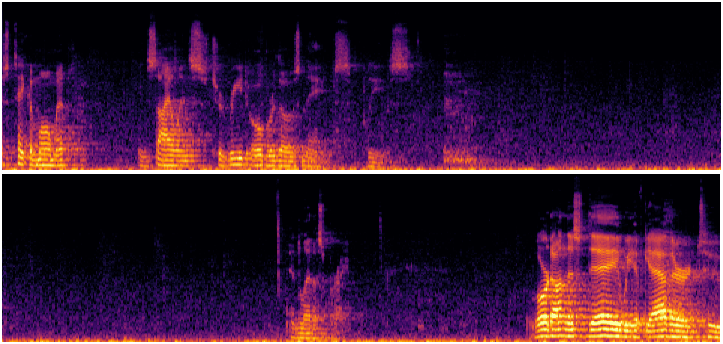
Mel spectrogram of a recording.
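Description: An older man speaks calmly through a microphone in a large echoing hall, pausing between phrases.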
